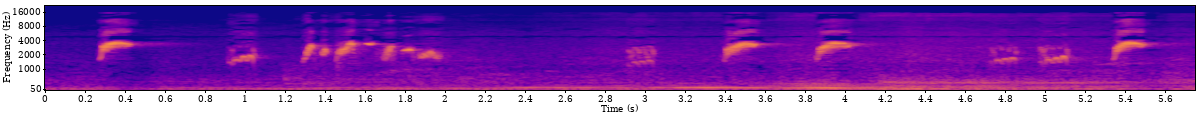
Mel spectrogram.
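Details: Red-whiskered bulbul singing competitively in the morning to provoke a wild-caught bird: scattered sharp upslurred whistles and a rapid run of five notes, with a low rumble like passing traffic midway.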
